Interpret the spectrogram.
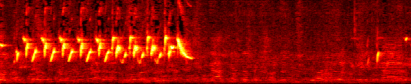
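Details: Goldfinch song from a master singing bird: a quick train of sharp, high twittering notes for two seconds closing in a buzzy falling trill, then faint distant chirps above steady background voices.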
